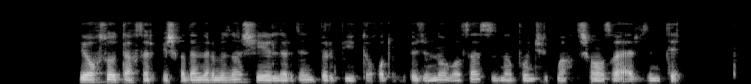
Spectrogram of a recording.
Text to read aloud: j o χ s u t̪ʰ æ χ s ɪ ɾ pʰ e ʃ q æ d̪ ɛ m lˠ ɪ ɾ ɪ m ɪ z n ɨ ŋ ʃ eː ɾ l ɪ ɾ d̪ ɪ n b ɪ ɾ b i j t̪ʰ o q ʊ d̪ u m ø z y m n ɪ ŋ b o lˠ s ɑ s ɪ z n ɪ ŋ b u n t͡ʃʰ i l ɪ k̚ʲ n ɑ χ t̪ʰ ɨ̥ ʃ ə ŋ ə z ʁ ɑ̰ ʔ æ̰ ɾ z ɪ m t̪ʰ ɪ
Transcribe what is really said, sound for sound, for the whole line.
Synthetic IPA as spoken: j o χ s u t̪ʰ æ χ s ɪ ɾ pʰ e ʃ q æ d̪ ɛ m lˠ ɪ ɾ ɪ m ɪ z n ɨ ŋ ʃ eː ɾ l ɪ ɾ d̪ ɪ n b ɪ ɾ b i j t̪ʰ o q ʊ d̪ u m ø z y m n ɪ ŋ b o lˠ s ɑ s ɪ z n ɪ ŋ b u n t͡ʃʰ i l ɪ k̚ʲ m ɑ χ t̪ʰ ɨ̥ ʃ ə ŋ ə z ʁ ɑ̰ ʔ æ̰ ɾ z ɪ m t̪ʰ ɪ

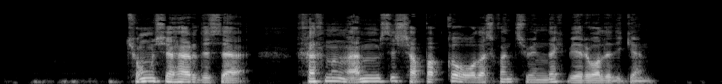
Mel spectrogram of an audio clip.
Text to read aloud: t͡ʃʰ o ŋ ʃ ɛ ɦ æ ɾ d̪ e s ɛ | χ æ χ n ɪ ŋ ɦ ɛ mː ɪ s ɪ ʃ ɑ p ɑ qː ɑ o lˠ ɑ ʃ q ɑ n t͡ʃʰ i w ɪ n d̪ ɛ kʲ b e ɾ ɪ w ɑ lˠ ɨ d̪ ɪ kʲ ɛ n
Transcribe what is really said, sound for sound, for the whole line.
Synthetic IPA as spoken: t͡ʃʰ o ŋ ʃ ɛ ɦ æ ɾ d̪ e s ɛ | χ æ χ n ɪ ŋ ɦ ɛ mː ɪ s ɪ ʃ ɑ p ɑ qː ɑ o lˠ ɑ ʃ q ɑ n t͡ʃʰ i w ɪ n d̪ ɛ kʲ b e ɾ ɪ w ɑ lˠ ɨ d̪ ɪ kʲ ɛ n

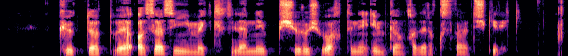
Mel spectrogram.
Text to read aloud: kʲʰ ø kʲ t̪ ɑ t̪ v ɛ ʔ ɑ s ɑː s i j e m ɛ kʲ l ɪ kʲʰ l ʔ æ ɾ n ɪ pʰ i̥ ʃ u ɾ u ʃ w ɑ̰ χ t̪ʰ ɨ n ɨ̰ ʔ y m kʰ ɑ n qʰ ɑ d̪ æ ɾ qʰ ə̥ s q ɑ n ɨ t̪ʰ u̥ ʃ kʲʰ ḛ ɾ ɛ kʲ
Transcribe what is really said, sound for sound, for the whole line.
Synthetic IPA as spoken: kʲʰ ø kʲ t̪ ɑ t̪ v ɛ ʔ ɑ s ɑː s i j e m ɛ kʲ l ɪ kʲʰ l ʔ æ ɾ n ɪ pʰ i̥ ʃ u ɾ u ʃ w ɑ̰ χ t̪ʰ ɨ n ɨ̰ ʔ i m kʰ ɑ n qʰ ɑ d̪ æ ɾ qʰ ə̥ s q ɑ n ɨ t̪ʰ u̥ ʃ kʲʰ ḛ ɾ ɛ kʲ

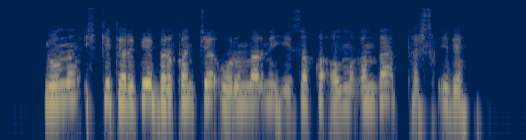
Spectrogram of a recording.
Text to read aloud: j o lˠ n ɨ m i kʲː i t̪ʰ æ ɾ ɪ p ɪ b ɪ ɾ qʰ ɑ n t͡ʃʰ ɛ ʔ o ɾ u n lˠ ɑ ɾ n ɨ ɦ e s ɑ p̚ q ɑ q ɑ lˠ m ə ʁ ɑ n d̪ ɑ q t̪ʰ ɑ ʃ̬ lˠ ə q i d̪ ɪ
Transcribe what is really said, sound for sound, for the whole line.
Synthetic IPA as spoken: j o lˠ n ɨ ŋ i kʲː i t̪ʰ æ ɾ ɪ p ɪ b ɪ ɾ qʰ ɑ n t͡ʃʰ ɛ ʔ o ɾ u n lˠ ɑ ɾ n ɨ ɦ e s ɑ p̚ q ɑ ʔ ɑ lˠ m ə ʁ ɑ n d̪ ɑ t̪ʰ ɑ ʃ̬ lˠ ə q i d̪ ɪ

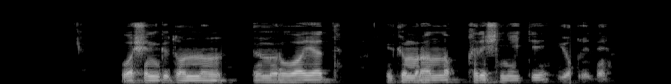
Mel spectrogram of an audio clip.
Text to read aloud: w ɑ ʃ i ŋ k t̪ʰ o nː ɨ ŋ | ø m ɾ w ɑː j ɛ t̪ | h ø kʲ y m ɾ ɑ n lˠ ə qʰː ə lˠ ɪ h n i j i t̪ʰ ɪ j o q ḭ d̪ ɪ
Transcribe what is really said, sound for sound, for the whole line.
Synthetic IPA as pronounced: w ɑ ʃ i ŋ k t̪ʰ o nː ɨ ŋ | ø m ɾ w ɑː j ɛ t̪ | h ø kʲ y m ɾ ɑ n lˠ ə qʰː ə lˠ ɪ ʃ n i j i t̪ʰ ɪ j o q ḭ d̪ ɪ

